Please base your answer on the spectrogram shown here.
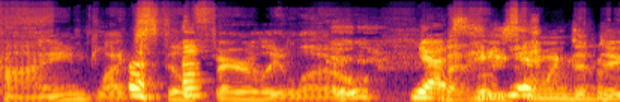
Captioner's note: laughs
